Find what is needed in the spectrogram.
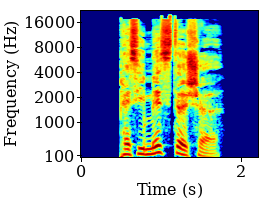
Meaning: inflection of pessimistisch: 1. strong/mixed nominative/accusative feminine singular 2. strong nominative/accusative plural 3. weak nominative all-gender singular
- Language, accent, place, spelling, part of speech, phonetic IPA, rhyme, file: German, Germany, Berlin, pessimistische, adjective, [ˌpɛsiˈmɪstɪʃə], -ɪstɪʃə, De-pessimistische.ogg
